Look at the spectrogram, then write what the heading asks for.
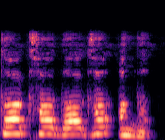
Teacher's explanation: कवर्ग, कवर्ग का उच्चारण स्थान क्या है? कंठ है। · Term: कंठ ध्वनि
